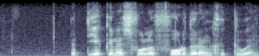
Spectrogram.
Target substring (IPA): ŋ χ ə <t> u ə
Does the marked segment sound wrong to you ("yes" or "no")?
no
